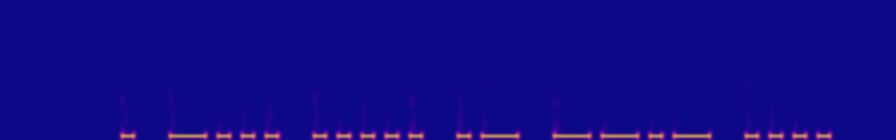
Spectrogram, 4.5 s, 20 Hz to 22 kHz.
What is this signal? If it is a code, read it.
Morse code, heard as a keyed tone, about 20 wpm, 700 Hz. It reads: EB5AQH
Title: DXCC-100 Call Signs - 6 Characters - Repeated 3x - 20wpm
